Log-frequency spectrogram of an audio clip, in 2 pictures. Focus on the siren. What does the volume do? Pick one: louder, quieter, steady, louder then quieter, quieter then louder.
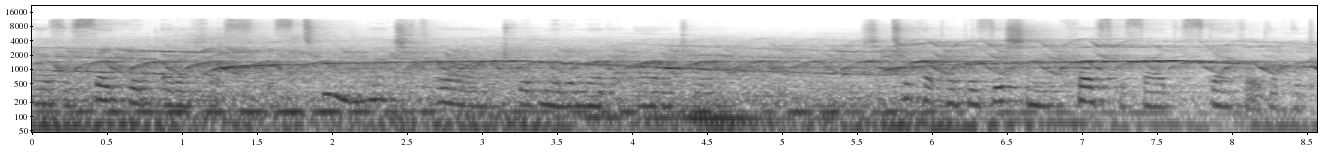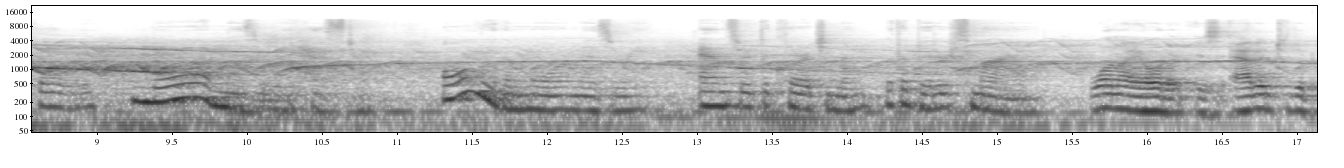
quieter.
